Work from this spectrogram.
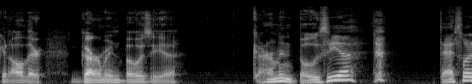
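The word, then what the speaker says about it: Garmonbozia: Garmin Bozia.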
